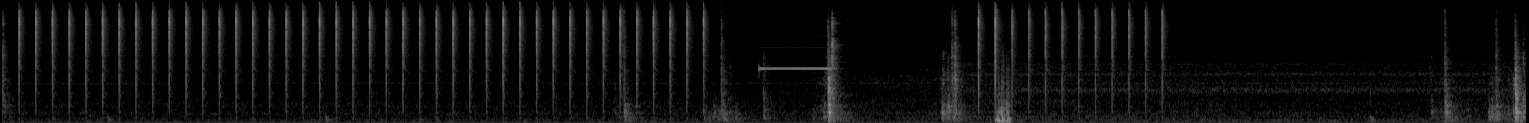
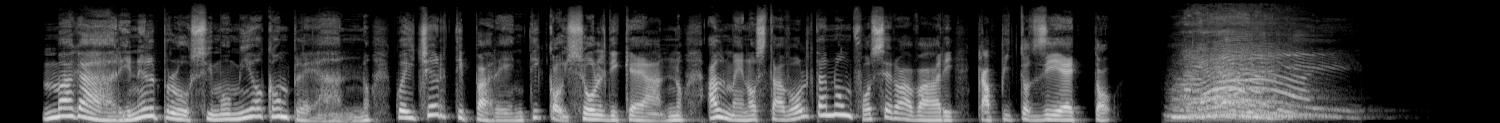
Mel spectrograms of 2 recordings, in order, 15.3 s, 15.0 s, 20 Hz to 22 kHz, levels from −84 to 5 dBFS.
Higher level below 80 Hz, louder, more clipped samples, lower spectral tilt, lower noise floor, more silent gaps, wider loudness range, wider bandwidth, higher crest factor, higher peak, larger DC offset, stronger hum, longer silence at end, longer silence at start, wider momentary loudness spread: second, -76 dBFS vs -58 dBFS; second, -37 LUFS vs -17 LUFS; neither; second, -0.5 dB/octave vs -5.5 dB/octave; second, -68 dBFS vs under -90 dBFS; second, none vs 11.44-11.52 s; first, 9 LU vs 4 LU; first, over 20 kHz vs 17.5 kHz; first, 36 dB vs 16 dB; second, -6 dBFS vs 0 dBFS; neither; neither; second, 0 s vs 1.45 s; second, 0.05 s vs 0.45 s; about the same, 12 LU vs 10 LU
